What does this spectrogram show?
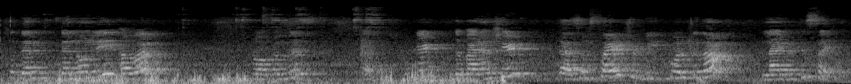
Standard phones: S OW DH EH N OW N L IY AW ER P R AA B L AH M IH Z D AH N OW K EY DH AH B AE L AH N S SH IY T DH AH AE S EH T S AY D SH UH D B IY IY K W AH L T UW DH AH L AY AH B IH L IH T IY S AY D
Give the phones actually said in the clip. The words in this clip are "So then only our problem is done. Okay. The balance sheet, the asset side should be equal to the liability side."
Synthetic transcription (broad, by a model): S OW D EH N OW N L IY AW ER P R AA B L AH M IH Z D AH OW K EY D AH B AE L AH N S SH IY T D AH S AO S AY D SH UH D B IY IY K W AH L T UW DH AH L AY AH IH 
